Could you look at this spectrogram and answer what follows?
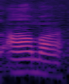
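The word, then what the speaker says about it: Amager: awesome beers as well so if you see Amma beers it's actually it's spelled a m a g r but pronounced Amma check them out as well without show nothing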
